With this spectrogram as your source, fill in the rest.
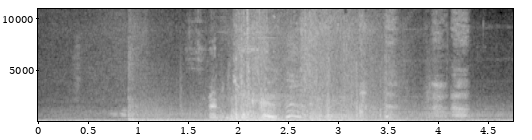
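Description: A body falls heavily onto loose rubble.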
